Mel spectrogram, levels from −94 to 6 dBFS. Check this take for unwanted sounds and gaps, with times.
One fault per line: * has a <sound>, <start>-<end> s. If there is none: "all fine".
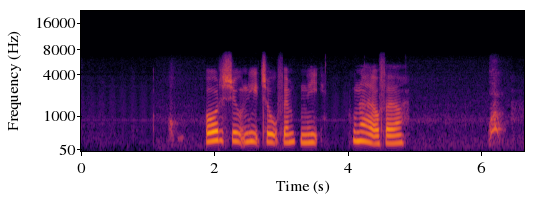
* has a whoosh, 1.3-1.6 s
* has a bark, 6.1-6.4 s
